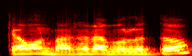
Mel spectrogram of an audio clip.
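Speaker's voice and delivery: ordinary talk, nothing marked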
